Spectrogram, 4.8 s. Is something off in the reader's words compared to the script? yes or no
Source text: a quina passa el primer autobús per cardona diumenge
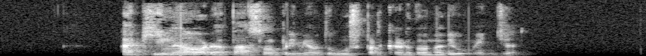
yes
